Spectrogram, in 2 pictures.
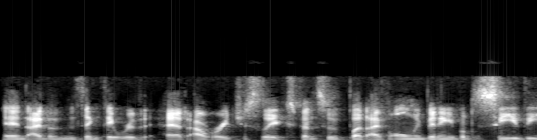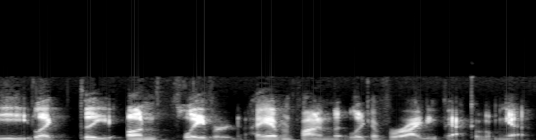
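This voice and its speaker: A man co-hosting a podcast, explaining things casually in a halting way. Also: on the low side, flat delivery, bright, forceful tone, dull audio. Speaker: podcast co-host. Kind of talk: casual chat.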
